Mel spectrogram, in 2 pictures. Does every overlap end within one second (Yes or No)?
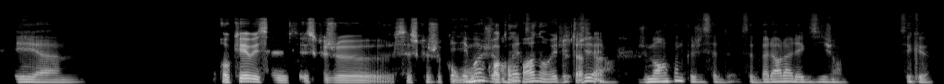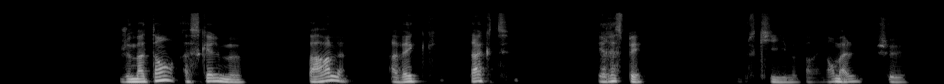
No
